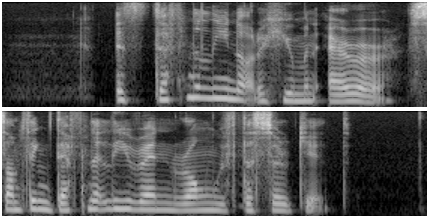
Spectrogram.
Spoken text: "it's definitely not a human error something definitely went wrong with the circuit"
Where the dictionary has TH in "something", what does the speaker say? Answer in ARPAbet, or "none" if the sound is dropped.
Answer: TH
